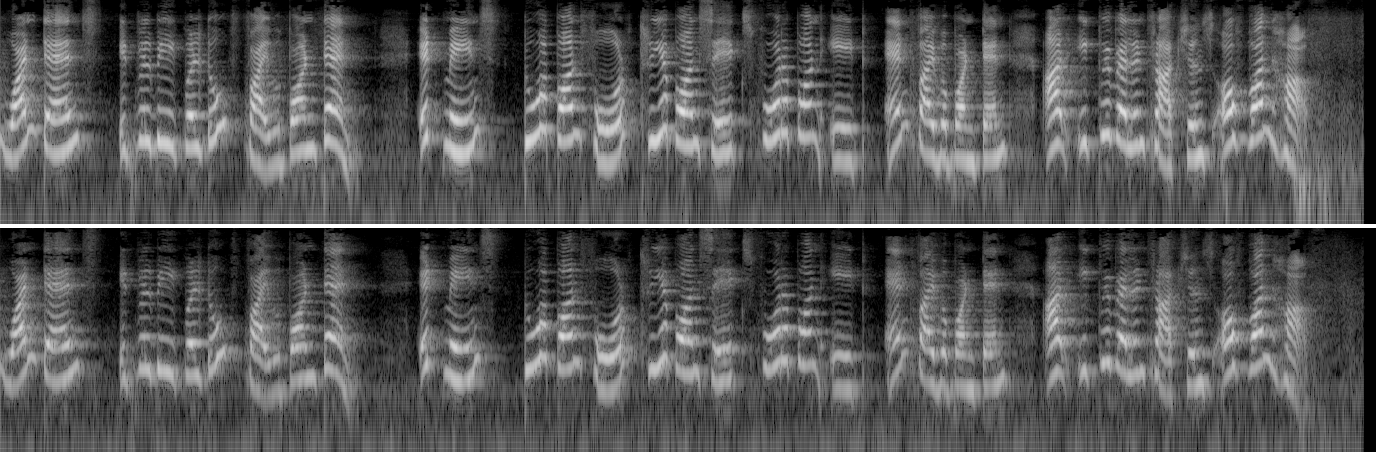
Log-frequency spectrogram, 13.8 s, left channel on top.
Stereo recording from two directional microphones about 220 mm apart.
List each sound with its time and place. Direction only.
0.1 s a woman's voice: 30° left (ahead or behind)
